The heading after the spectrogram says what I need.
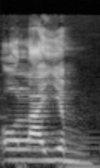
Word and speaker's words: olayım: and then ada itu olayim itu kayak I yang enggak ada titik bacanya e jadinya olayem jadinya catma kurban olayem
